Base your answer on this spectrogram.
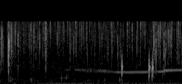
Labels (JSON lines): {"label": "biophony", "recorder": "SoundTrap 300"}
